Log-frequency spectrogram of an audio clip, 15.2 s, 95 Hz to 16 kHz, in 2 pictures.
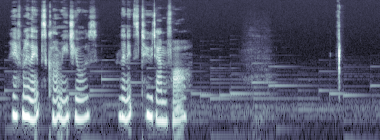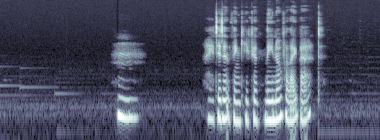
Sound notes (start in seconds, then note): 4.9 kiss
